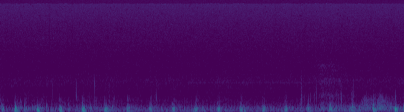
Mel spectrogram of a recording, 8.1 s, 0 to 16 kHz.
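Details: Loud, regular low heartbeat thumps at about 130 per minute, strong throughout, with a faint background hum; strong heart sounds.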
